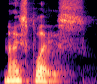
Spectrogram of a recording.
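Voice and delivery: plain reading voice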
